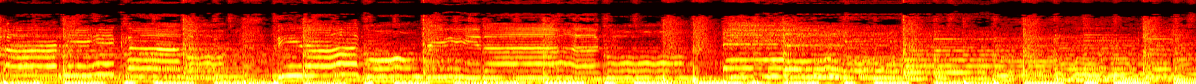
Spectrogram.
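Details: Steady instrumental music with a singing voice and a strong, regular bass beat throughout; no animal sounds.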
